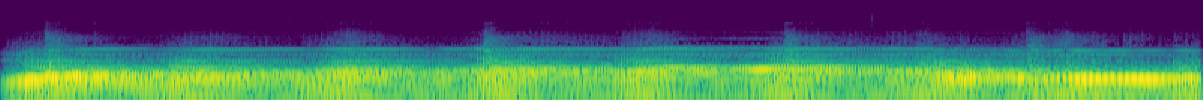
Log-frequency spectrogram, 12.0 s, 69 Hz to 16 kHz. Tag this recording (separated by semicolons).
modular; spring-reverb; 60s; radiophonic; SFX; alien; otherworldly; sci-fi; horror; retro; synthesizer; science-fiction; electronic; analogue; atomosphere; amplitude-modulation; noise; synthetic; space; 70s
